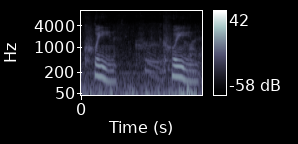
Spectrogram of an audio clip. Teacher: that's a rounded aspirated K and that's the same sound in English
